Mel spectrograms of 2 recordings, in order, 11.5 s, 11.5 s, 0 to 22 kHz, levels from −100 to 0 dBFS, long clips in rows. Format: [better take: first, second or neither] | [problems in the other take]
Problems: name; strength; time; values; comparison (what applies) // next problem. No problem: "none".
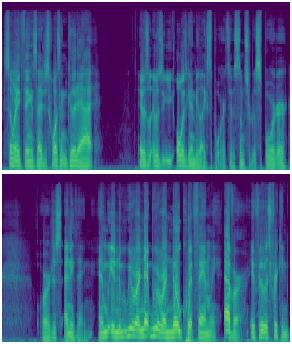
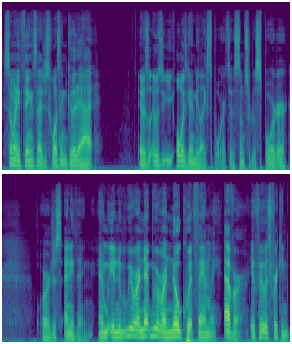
second | distortion; slight; 2% of the sound clipped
